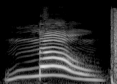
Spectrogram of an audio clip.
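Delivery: loud, high group no; all refuse together, loudly; defiant shouted no; united shout. A narrator's reading. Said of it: "everyone took a stand and said".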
